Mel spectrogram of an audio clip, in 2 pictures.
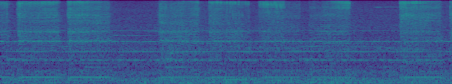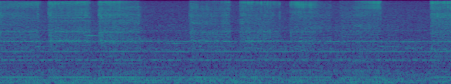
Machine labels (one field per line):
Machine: slide rail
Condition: abnormal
